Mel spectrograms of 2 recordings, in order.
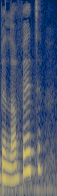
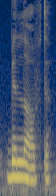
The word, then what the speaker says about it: beloved: خب اول این رو اشاره بکنم که کلمه beloved به معنای محبوب هستش و دو تا تلفظ میتونه داشته باشه. هم بگیم beloved و هم بگیم beloved. هر دوتا درست هستش.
